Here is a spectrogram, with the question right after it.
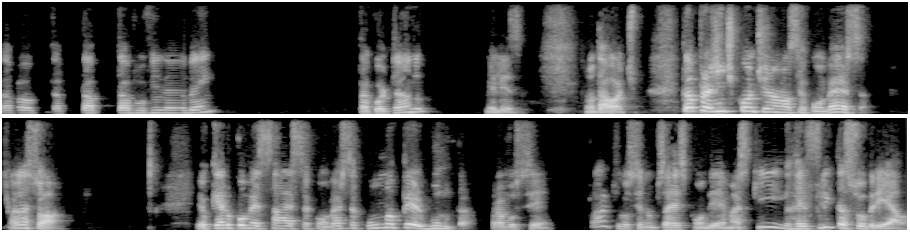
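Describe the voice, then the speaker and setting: Long pauses come often, though the speech between them is fairly quick. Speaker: intensive care doctor. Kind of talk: lecture. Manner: fast; animated.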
